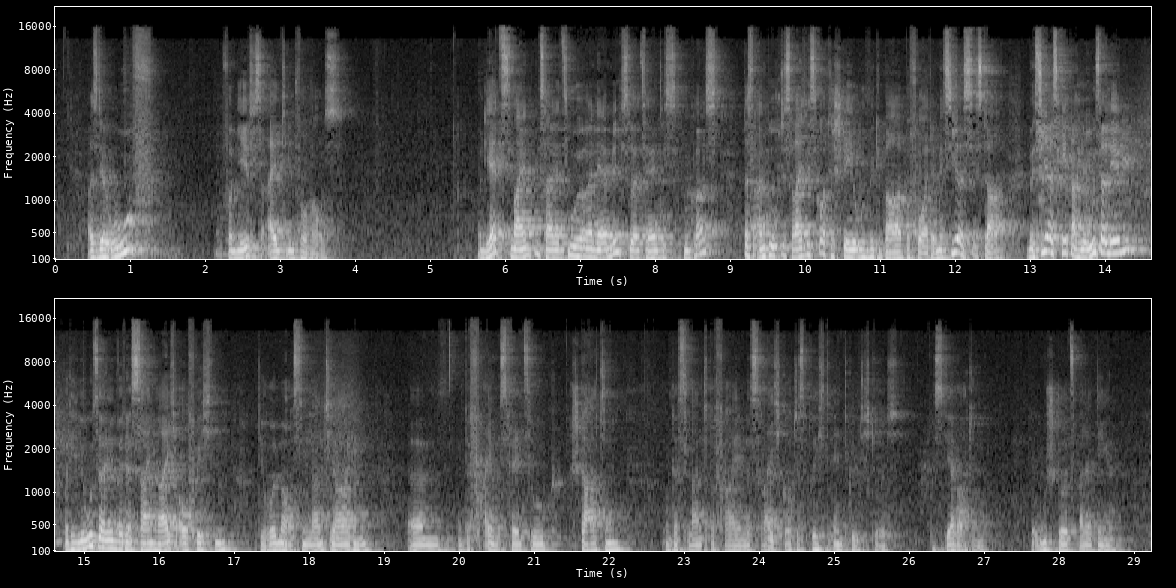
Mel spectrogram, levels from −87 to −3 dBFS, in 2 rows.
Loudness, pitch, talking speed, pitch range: -22 LUFS, 105 Hz, 145 wpm, 95-120 Hz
